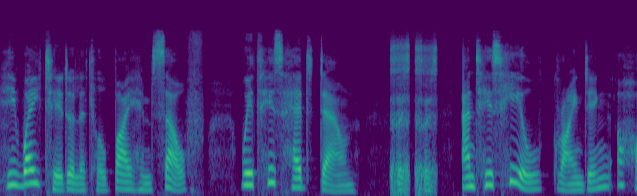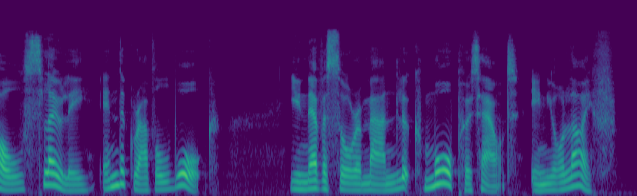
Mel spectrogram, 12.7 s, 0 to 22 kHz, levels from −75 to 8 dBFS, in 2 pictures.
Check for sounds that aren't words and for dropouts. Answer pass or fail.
fail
